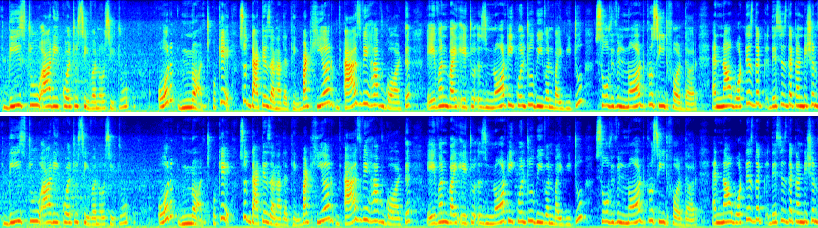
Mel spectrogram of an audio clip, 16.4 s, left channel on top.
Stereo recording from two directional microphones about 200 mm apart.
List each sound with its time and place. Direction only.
0.2 s a woman's voice: 50° left (ahead or behind)
3.2 s a woman's voice: 55° left (ahead or behind)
